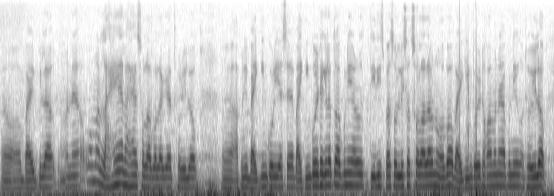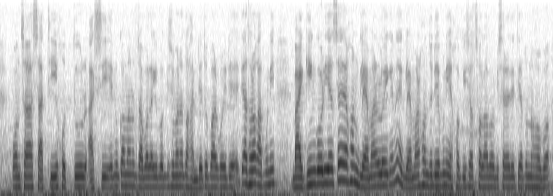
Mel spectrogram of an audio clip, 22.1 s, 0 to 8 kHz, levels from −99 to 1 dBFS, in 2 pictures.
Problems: none marked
